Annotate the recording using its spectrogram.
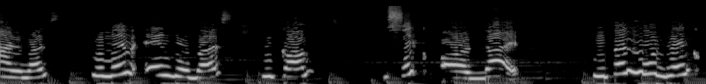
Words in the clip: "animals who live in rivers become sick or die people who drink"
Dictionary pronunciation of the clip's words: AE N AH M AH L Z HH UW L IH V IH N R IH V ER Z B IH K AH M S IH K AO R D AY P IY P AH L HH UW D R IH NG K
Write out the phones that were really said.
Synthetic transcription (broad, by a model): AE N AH M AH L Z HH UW L IH V IH N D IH B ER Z B IH K AH M S IH K AO R D AY P IY P AH L HH UW D R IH NG K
